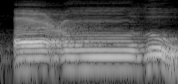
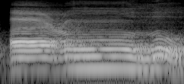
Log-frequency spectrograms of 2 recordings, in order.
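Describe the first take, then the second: The two takes are said the same way.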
